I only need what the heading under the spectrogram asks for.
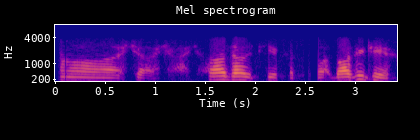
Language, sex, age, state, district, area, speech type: Kashmiri, male, 45-60, Jammu and Kashmir, Anantnag, rural, conversation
